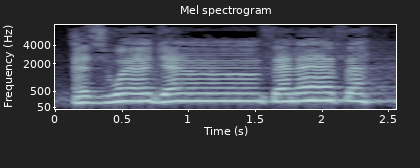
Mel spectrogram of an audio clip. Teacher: تنوين بعد الثاء في غنة، الثاء من حروف الإخفاء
